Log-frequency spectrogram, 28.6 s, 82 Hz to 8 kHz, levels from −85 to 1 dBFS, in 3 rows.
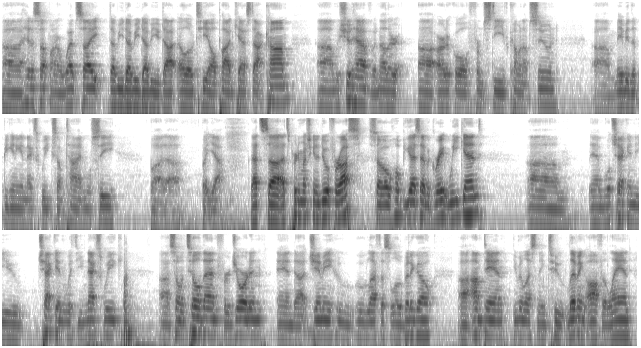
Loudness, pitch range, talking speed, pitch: -29 LUFS, 100-120 Hz, 195 wpm, 110 Hz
